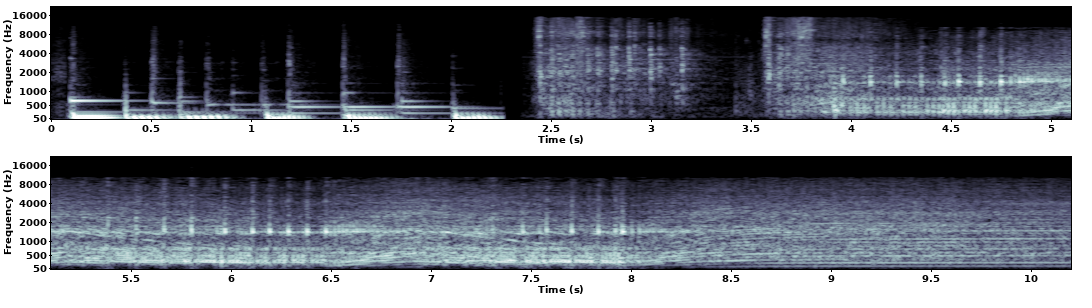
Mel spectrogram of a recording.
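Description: A short run of musical notes gives way to a leaf blower engine sputtering to life, then running loud with a steady whine that swells and dips in pitch.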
